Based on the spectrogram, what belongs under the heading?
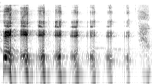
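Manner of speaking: "je je je" laugh on the E vowel. Shown as a demonstration. Preacher showing people who laugh with the letter E, "je je". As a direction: giggle through an E. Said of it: "se ríen con la letra E".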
